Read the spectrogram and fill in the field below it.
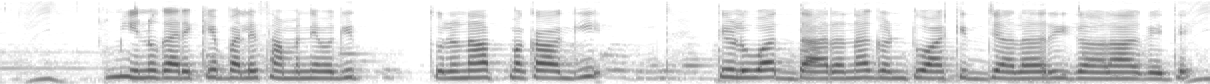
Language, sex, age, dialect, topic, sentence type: Kannada, female, 31-35, Mysore Kannada, agriculture, statement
